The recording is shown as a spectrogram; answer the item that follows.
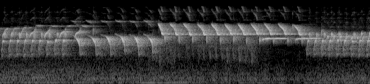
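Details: Spanish Timbrado canary, a first-generation cross with wild canary (Serinus canaria) bred in 2015, singing a dense run of rapid repeated metallic notes, then a bright sustained trill of fast pulses.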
